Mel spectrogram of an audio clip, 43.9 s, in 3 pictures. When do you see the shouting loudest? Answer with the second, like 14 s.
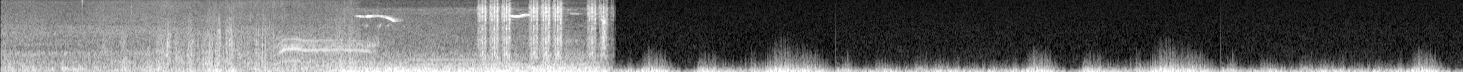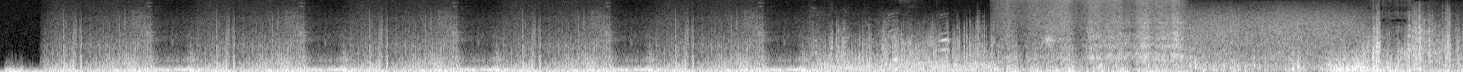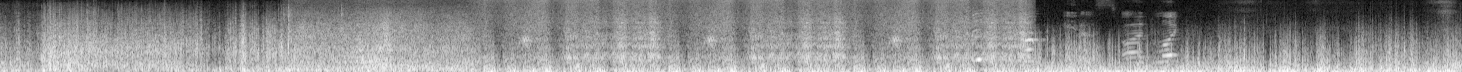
3 s.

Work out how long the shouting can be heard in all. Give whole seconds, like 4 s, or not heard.
4 s.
